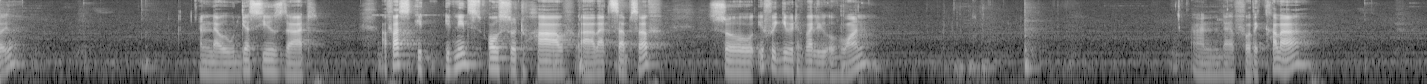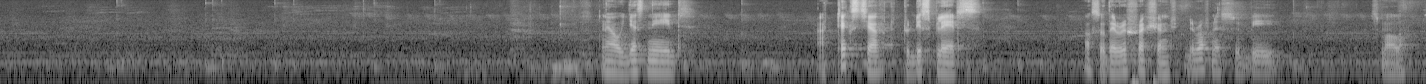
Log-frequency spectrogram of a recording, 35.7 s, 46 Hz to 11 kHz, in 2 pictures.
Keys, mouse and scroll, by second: 1.1 click, 2.6 click, 10.9 click, 28.6-35.6 drag.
